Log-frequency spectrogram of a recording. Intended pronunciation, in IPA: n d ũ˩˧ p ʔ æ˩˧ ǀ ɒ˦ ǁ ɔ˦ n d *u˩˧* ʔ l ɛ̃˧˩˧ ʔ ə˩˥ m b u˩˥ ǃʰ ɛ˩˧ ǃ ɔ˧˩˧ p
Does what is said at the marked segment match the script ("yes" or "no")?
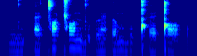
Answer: yes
